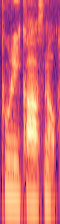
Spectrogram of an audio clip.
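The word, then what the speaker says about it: Pooky Quesnel: uh pulley quesnez cosnell i believe her name is pronounced poorly carsonal um who's a great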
